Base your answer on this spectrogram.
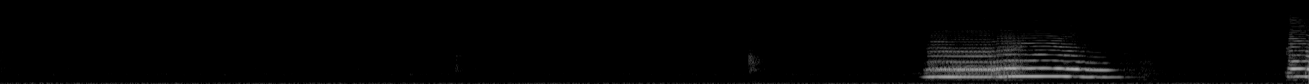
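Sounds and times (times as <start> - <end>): saxophone long held note: 9.2 - 11.7, 12.5 - 13.0.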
